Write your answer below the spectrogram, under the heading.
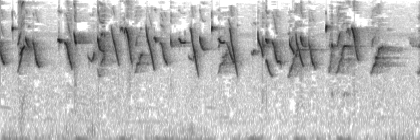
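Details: A rapid, continuous string of bright chirps and zigzag notes from saffron finch, high and scratchy, running almost without pause over a quiet background.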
